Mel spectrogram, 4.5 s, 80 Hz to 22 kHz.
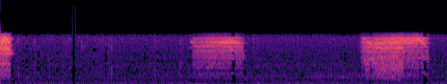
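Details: Nestling barn owls aged 2–12 days feeding together in Théding, France, 29 April 2021; soft rasping hisses roughly every two seconds, each about half a second long, with faint low rumble.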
